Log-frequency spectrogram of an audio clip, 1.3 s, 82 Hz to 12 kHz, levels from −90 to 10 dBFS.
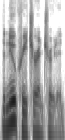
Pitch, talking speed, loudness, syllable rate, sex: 110 Hz, 185 wpm, -17 LUFS, 6.6 syllables/s, male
